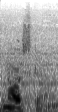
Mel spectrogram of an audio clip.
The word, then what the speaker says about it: Norska: Norska is Norska. That's all there is to that. Any other pronunciation is incorrect.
